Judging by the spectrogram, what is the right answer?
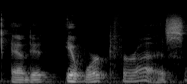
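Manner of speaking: ordinary talk, nothing marked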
